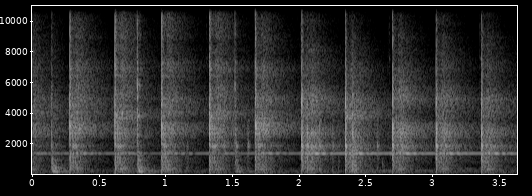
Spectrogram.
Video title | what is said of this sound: How to Build a Ford 5.4L 3V Engine - Part 11: Installing the Engine! | See how it was kind of a high-pitched and then it went to a duller kind of thud sound? That means that the dowel has been sunk successfully all the way into the block.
